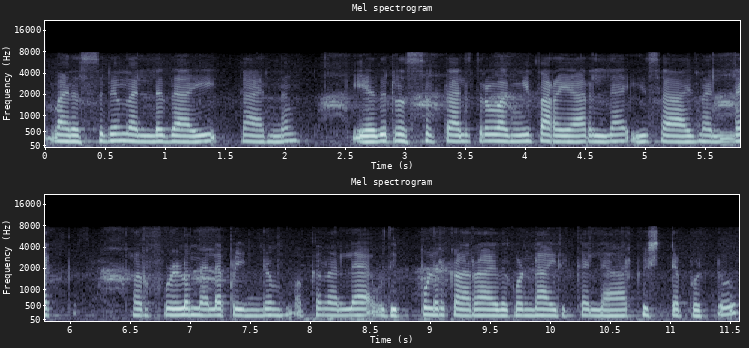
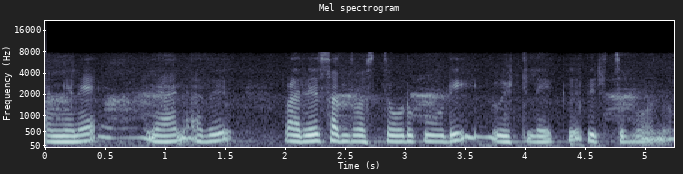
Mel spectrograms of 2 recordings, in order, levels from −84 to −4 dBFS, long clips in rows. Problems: background sounds at intervals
